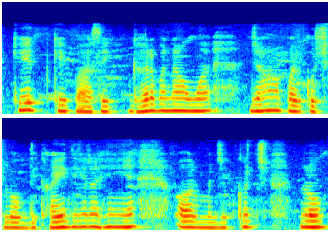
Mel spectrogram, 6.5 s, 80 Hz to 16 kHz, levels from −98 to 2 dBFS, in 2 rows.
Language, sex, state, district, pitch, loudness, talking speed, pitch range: Hindi, female, Jharkhand, Sahebganj, 185 Hz, -17 LUFS, 185 wpm, 170-195 Hz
